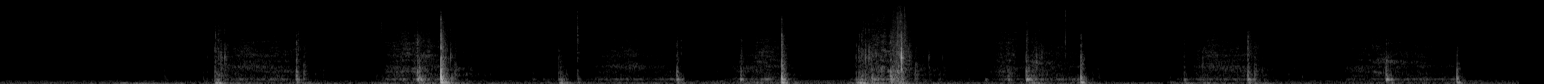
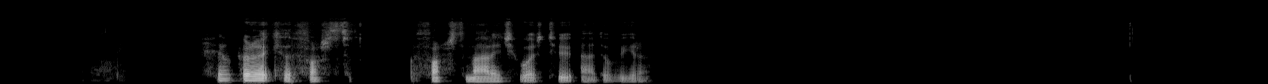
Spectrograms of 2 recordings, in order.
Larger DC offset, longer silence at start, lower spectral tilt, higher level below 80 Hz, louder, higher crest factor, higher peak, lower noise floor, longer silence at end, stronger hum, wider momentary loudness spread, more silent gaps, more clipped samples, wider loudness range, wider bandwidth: neither; second, 0 s vs 2.15 s; about the same, -6 dB/octave vs -6 dB/octave; first, -52 dBFS vs -74 dBFS; second, -40 LUFS vs -27 LUFS; first, 36 dB vs 26 dB; about the same, -6 dBFS vs -4 dBFS; second, -62 dBFS vs -67 dBFS; second, 0.3 s vs 6.2 s; neither; first, 26 LU vs 17 LU; second, none vs 3.64-4.10 s; neither; second, 13 LU vs 16 LU; first, 16.5 kHz vs 9.2 kHz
